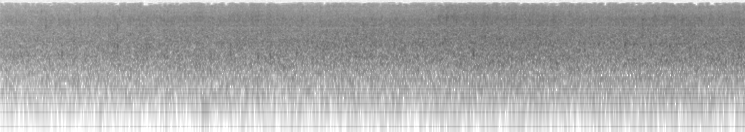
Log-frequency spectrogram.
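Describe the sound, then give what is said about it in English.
A steady, unbroken rush of running water trickles along a cracked curb and pours into a gutter, a constant hissing wash with no voices or other sounds. “A stream of water flows along a cracked curb into a gutter.”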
